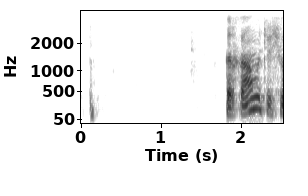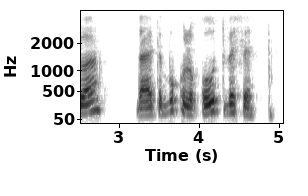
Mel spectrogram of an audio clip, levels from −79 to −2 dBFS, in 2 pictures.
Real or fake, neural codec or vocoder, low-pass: real; none; 3.6 kHz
